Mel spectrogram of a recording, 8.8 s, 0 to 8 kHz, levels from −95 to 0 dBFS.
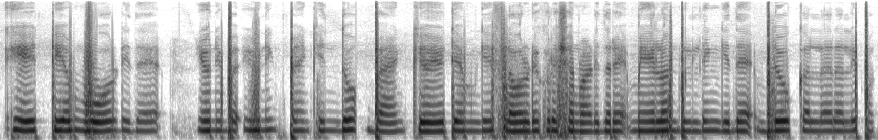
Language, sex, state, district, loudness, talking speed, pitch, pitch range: Kannada, female, Karnataka, Belgaum, -17 LUFS, 130 wpm, 200 Hz, 195-210 Hz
